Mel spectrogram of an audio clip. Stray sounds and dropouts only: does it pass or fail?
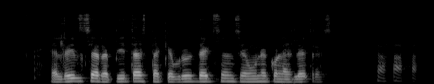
fail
